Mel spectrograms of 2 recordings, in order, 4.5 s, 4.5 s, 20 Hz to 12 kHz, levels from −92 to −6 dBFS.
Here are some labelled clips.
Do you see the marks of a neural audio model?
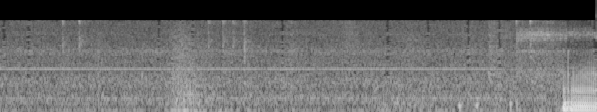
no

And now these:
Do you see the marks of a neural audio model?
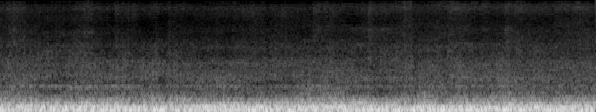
yes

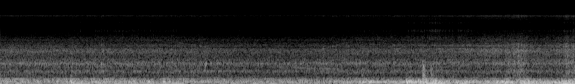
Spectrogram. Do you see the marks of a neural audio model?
no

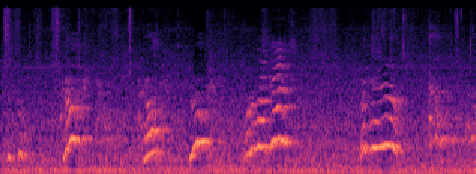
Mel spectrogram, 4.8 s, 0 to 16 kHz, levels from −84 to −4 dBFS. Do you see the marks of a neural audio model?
yes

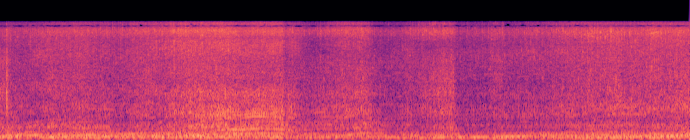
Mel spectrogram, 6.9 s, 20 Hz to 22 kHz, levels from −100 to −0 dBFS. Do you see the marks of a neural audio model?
no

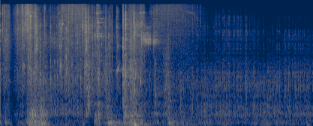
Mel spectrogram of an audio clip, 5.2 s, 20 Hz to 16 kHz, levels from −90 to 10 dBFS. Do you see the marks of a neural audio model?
no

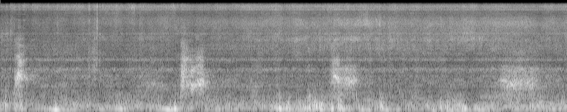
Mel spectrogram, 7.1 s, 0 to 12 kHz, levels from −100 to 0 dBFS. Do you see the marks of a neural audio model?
yes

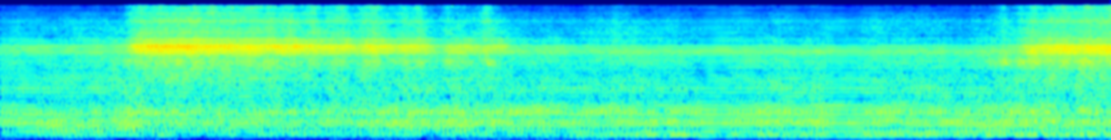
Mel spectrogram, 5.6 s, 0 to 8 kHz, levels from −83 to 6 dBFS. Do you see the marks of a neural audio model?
yes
